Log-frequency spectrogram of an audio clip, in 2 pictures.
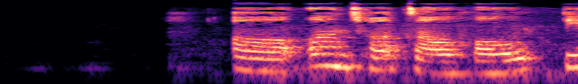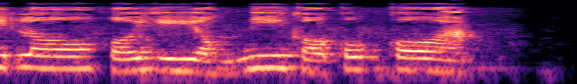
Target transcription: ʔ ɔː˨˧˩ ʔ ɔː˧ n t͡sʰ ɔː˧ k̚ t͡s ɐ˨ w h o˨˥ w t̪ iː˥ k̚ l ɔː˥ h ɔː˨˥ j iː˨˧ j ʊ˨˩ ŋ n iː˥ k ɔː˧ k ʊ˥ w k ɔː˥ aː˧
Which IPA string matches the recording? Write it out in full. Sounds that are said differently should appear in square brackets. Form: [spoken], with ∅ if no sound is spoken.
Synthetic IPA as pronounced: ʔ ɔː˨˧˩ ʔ [ɔː˥] n t͡sʰ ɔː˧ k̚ t͡s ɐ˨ w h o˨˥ w t̪ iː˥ [t̚] l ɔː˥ h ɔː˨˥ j iː˨˧ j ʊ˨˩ ŋ n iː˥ k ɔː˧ k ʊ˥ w k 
